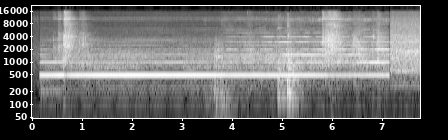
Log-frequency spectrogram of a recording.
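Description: Timber parts and a long bar clamp being handled on a wooden workbench: several brief scrapes and knocks of wood, over a steady machine hum in the shop that changes to a different pitch near the end.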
